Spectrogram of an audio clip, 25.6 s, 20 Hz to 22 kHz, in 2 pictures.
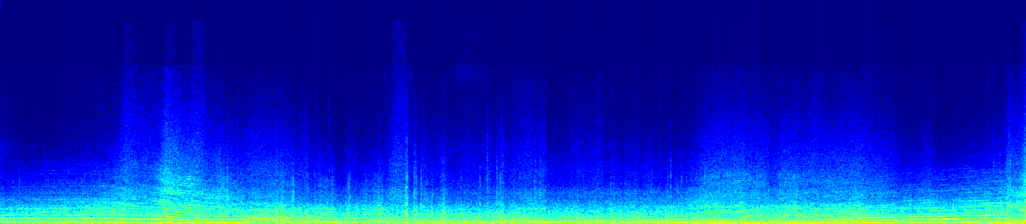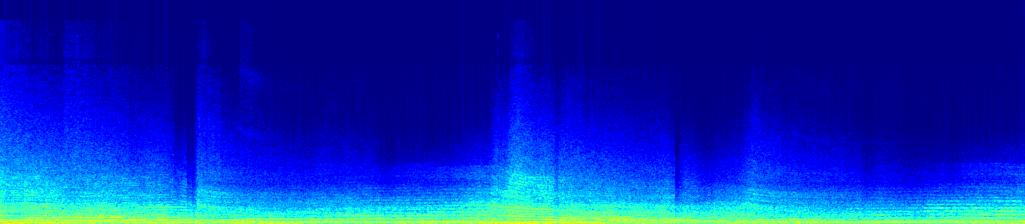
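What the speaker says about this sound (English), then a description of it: "The Citroen's fast in a straight line though." Citroen race car in Gran Turismo 7 racing at Yas Marina, a loud continuous engine note climbing through the revs with repeated gear shifts, no voices.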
